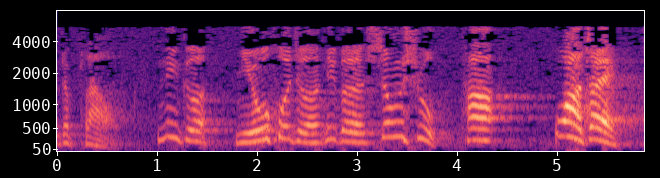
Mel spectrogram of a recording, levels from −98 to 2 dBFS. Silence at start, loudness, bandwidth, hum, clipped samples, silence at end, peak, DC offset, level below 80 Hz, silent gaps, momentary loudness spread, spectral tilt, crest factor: 0 s; -18 LUFS; 5.8 kHz; none; under 0.1%; 0 s; 0 dBFS; under 0.1%; -60 dBFS; none; 18 LU; -9 dB/octave; 18 dB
